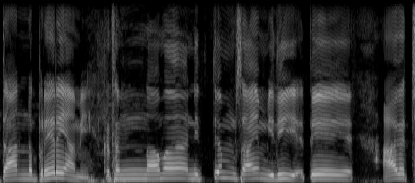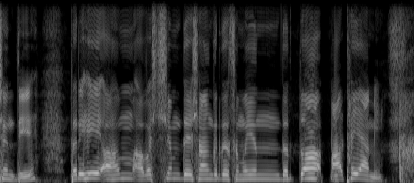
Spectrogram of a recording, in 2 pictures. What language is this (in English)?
Sanskrit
